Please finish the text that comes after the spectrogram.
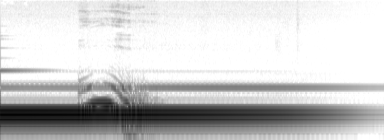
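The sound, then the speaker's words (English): A struck singing bowl rings with a steady, sustained tone. A brief wobbling swell bends the pitch early on, and then the hum fades slowly. No voices are heard. “So we start with you striking the bowl and getting it, and then I'll do the stuff, and then you can do it during, or we'll do it again after, or whatever.”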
